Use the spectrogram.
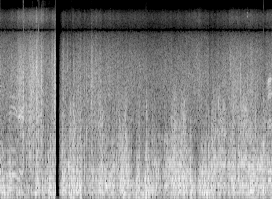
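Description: Strong wind buffets a campsite at Land Between the Lakes, a loud, continuous roar of gusts battering the microphone with a brief dropout partway through.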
